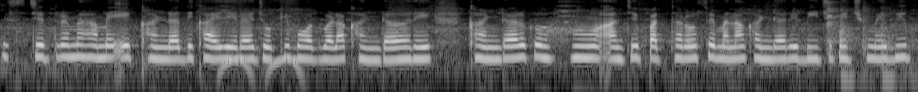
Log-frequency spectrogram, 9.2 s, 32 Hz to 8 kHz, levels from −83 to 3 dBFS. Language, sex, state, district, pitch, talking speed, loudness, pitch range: Hindi, female, Chhattisgarh, Rajnandgaon, 245 Hz, 175 wpm, -25 LUFS, 235-255 Hz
